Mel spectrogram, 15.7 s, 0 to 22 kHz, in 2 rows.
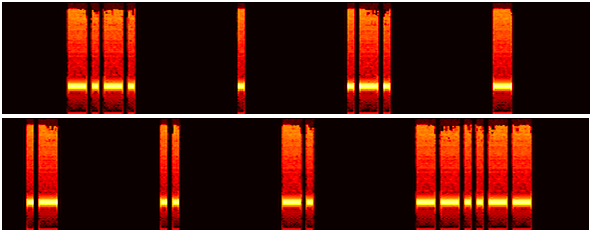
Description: Morse code, heard as a keyed tone, about 15 wpm, spaced as for 5 wpm, 1000 Hz. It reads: CERTAIN,
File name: qotdfiles / 5wpm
